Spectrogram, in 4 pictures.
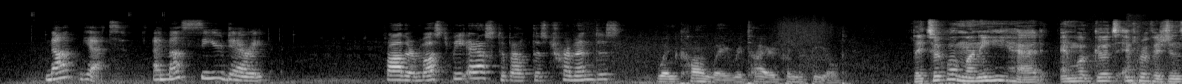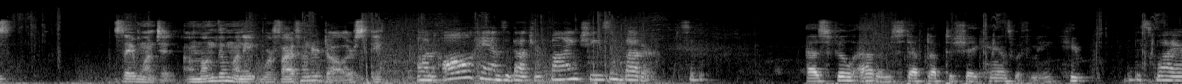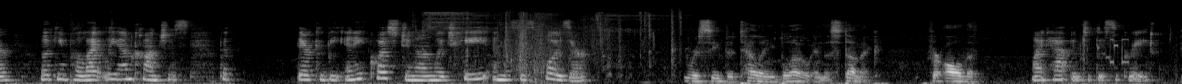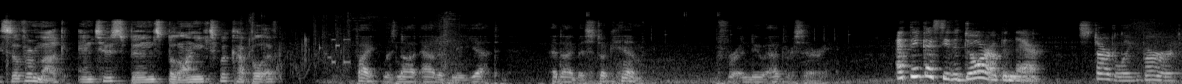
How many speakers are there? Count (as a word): four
